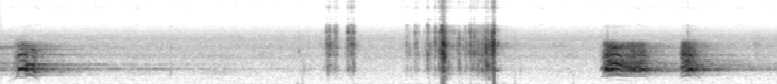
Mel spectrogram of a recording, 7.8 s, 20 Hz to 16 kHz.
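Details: Daisy, a hunting dog, out squirrel hunting on January 21, 2018, gives three loud harsh barks, one at the start and two close together near the end, with scattered clatter and sharp knocks in between.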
